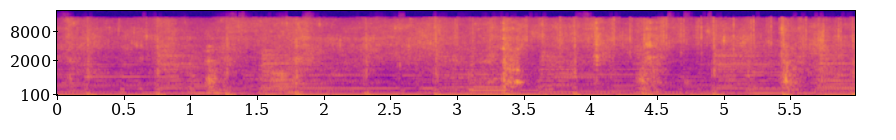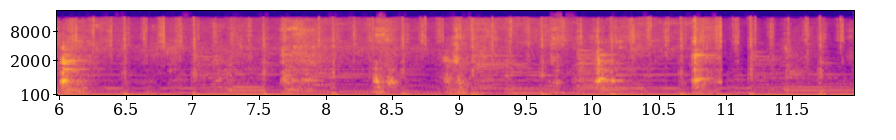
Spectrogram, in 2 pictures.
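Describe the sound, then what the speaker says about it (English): Spices are stirred into potatoes and broad beans in a pan on a medium-low flame, with rhythmic scraping and soft clanks of the spoon over a low sizzle, repeating steadily for the whole stretch. "two teaspoons of coriander powder, stir it well."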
